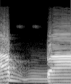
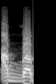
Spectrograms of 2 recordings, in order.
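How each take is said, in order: First: আব বা with a long আ on বা; lengthened vowel. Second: আব্বা with a short final আ; unlengthened vowel. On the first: Teacher showing the madd letter, আব বা with lengthened ending. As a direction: draw out the final বা of আব বা. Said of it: "এখানে লম্বা করতে হবে". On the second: Teacher showing students the mistake, আব্বা with short ending. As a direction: cut the বা of আব্বা short, no stretching. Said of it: "যদি আপনি লম্বার জায়গায় আব্বা বলে ফেলেন". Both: Shown as a demonstration.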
